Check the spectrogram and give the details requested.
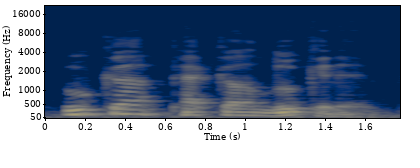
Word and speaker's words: Ukko-Pekka Luukkonen: Alana made a sign for her favorite player, whose name she proudly and correctly pronounces Ukko-Pekka Luukkonen.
